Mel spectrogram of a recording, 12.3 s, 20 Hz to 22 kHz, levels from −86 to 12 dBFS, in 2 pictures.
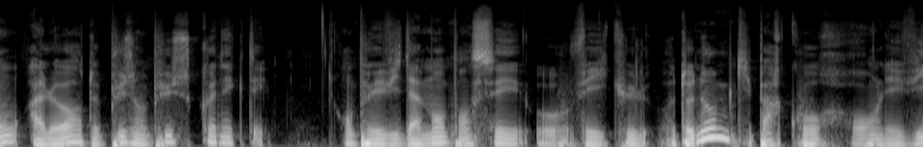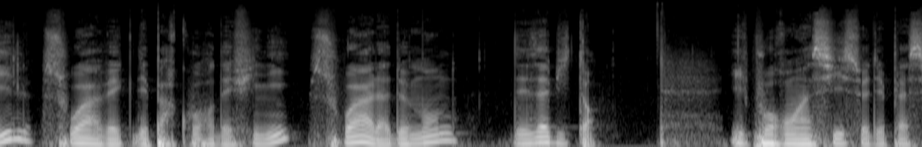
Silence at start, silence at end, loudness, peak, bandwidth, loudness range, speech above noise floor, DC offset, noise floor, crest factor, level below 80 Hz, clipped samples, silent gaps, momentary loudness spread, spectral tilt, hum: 0 s; 0 s; -17 LUFS; 0 dBFS; 12.5 kHz; 2 LU; 22 dB; 0.2%; -37 dBFS; 16 dB; -28 dBFS; under 0.1%; none; 11 LU; -7.5 dB/octave; none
